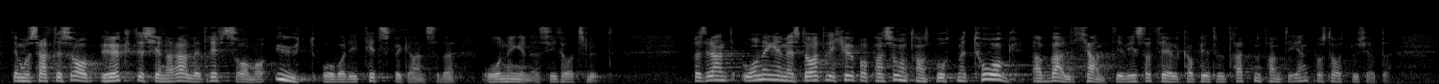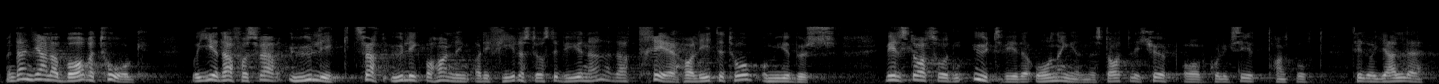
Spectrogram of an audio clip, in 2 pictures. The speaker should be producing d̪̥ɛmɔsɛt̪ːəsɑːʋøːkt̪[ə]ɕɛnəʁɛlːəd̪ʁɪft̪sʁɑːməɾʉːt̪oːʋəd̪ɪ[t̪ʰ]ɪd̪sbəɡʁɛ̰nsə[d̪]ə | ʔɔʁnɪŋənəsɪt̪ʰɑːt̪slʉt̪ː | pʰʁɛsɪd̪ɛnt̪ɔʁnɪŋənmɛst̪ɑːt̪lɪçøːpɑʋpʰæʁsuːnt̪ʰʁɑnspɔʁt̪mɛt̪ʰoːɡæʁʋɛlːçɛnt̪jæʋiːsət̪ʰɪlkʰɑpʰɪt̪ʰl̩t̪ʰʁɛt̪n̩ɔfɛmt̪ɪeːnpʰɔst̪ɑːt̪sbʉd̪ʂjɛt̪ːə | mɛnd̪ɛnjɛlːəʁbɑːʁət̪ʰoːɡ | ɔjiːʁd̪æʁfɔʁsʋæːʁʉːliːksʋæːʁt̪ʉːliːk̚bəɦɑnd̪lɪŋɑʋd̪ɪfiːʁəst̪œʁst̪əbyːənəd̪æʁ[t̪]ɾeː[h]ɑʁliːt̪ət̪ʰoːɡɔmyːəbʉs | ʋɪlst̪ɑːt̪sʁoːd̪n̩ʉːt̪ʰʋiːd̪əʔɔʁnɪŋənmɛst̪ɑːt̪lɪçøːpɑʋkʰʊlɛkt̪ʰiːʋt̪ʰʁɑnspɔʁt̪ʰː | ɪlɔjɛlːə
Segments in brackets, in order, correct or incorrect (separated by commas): correct, correct, correct, incorrect, correct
